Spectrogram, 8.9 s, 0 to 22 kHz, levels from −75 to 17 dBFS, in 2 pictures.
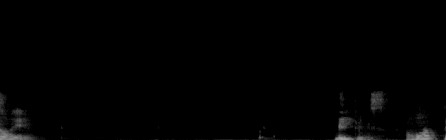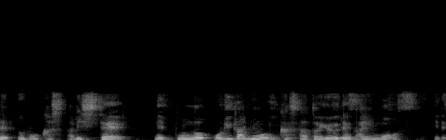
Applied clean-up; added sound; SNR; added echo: neural mask model DeepFilterNet 3.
